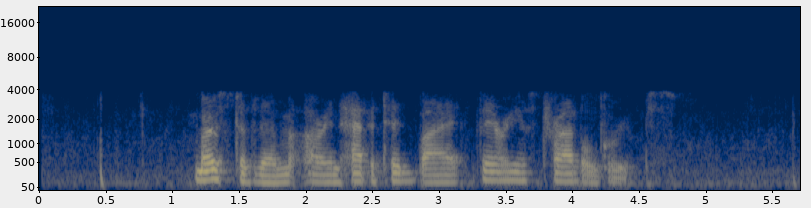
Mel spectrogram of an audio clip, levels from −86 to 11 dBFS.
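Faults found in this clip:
G.729 codec throughout: band-limited, slightly rough, synthetic speech, with plainly audible coding damage. The spectrogram shows a hard ceiling at 4 kHz and smeared, pulse-like fine structure. The sound fits 8 kbit/s G.729A, which resynthesises speech from a vocal-tract filter, pitch predictor and sparse pulses.

VoIP packet loss concealed by the speech codec, 1.93 to 2.06 s: about 60 ms of audio replaced by a stretched, buzzy tone or coloured noise that fades, consistent with two lost packets. The decoder extrapolates from its last pitch and filter state at falling gain. The waveform shows a decaying envelope, then weak, distorted recovery as the state rebuilds. The spectrogram shows flat, repeated spectral frames.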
